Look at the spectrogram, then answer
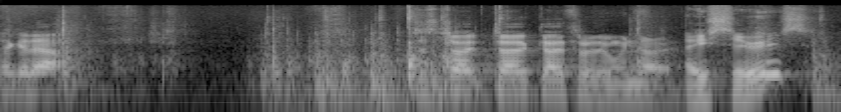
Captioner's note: door rattles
